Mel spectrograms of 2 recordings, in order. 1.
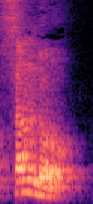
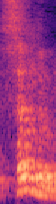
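Uma vogal extra, o, separa o d e o r. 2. O d e o r são ditos juntos, sem vogal. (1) "em japonês, você escreveria assim, ó, Sandoro" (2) "eles não conseguem falar Sandro"

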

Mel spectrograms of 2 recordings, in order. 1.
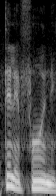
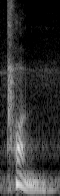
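A palavra é dita com quatro sílabas completas. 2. A palavra é encurtada para menos de duas sílabas. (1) "que tem quatro sílabas aqui no Brasil" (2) "eles tinham diminuído de novo essa palavra"

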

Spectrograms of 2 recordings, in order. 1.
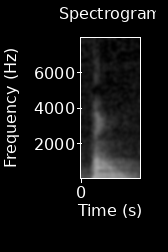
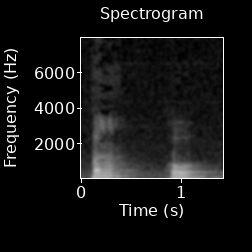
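A terminação é um único som nasal deslizante. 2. A terminação se divide em duas vogais separadas. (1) "but in everyday language it becomes pão" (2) "We could expect that the pronunciation would be pan o"

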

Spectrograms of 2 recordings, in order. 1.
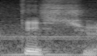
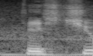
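A sílaba tônica está na primeira sílaba. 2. A sílaba tônica está na última sílaba. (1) "Mudei a sílaba tônica de lugar" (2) "eu falei textil"

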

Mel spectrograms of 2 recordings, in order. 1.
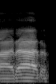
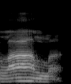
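A palavra é pronunciada com sons de R. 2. Os sons de R são trocados por sons de L. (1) "em vez de falar arara" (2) "ou não consegue pronunciar o R, como cebolinha"

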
